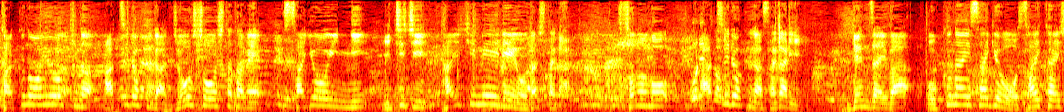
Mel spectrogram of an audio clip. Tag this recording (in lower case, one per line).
speech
